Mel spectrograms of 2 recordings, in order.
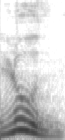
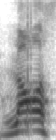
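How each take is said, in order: First: The word ends with a z sound. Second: The word ends with an s sound. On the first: The speaker calls it right. "जो उसका उच्चारण होता है वो ज में होता है" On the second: The speaker calls it wrong. "लॉस नहीं"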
